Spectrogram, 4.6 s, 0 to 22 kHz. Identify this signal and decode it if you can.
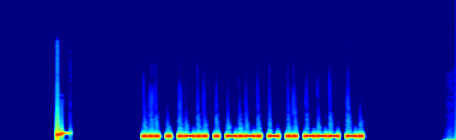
Morse code, heard as a keyed tone, about 37 wpm, 700 Hz. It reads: SELECTION
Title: Sentences from Top 1400 Words - New Word Drill - 40wpm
